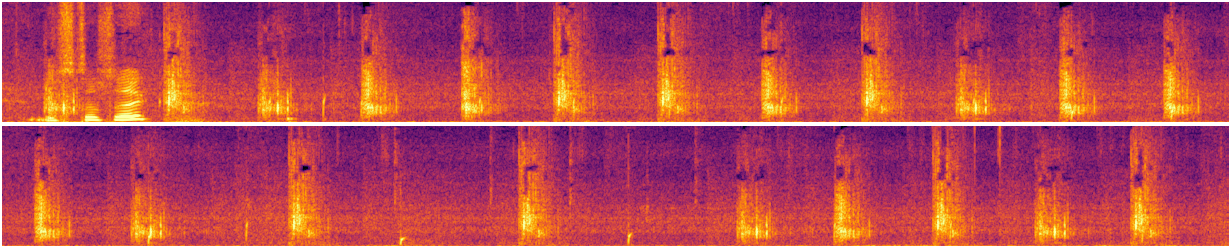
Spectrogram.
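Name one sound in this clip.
Sand blocks crunch in quick, regular thuds as a shovel digs.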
